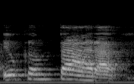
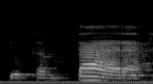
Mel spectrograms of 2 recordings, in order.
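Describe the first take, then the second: First: Said in the usual way. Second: "cantara" said slowly and lower, with the middle syllable "ta" clearly stressed. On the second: Shown as a demonstration. Teacher showing the class the stressed syllable, slow stress on "ta" in "cantara". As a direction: lean on the "ta" of "cantara", slow and low. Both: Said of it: "A sílaba tônica aqui, ó, é esse tá".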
